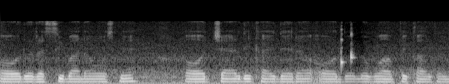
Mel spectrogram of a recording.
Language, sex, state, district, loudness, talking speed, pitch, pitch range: Hindi, male, Maharashtra, Mumbai Suburban, -14 LUFS, 255 wpm, 125 Hz, 125-130 Hz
